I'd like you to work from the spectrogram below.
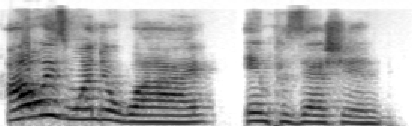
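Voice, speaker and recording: A woman's voice: mid-range voice, sing-song, fairly bright tone. A woman co-hosting a podcast, chatting in a playful, teasing way. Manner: playful, teasing, quick to laugh. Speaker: podcast co-host. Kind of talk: casual chat.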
